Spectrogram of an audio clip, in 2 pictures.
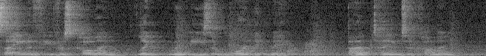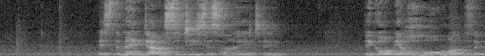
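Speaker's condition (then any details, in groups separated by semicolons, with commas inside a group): No condition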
